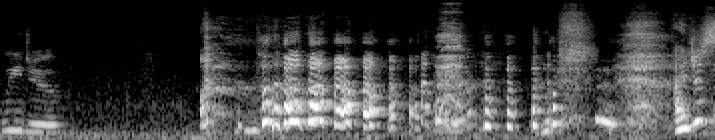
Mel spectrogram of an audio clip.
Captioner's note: laughter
